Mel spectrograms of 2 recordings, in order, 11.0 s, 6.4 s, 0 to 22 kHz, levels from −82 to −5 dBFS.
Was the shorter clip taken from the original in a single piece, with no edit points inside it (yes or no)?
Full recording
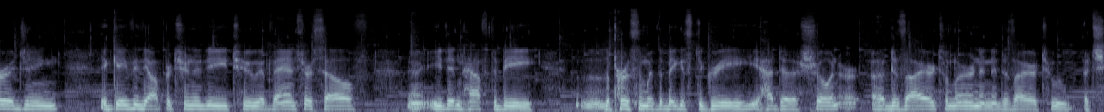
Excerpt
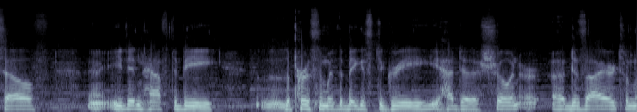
yes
